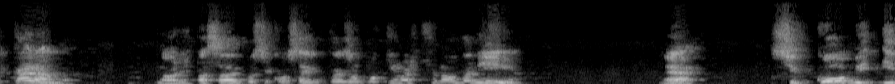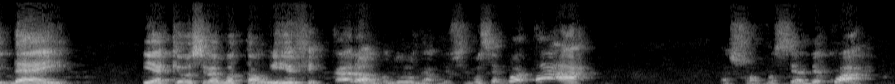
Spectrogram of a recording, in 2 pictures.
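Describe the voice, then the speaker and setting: A man with a Brazilian Portuguese accent, teaching a class and explaining each point with frequent tag questions. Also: on the high side. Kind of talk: online class lecture.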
